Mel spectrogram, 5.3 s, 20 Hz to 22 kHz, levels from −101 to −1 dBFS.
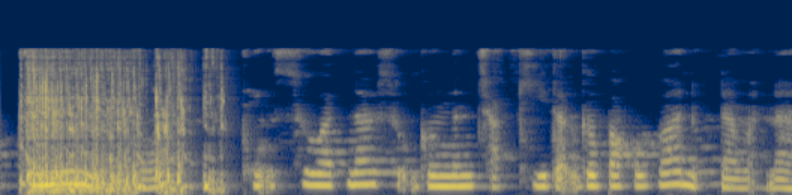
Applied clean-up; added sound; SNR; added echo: classical method WPE with log-MMSE.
